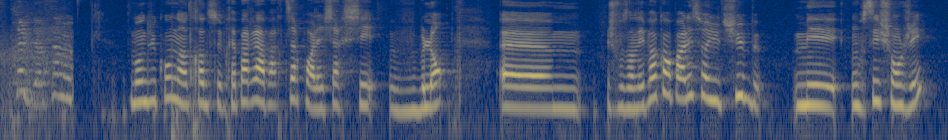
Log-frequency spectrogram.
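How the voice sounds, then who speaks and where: At a moderate pace with ordinary pitch variation, the speech is broken by long, frequent pauses. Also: woman. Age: 20s. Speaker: pony vlogger; horse vlogger. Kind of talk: travel vlog. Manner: casual, hesitant with many fillers. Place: home room. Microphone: phone near.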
